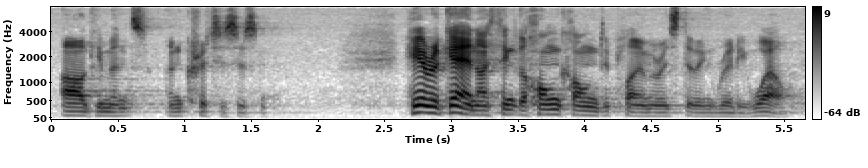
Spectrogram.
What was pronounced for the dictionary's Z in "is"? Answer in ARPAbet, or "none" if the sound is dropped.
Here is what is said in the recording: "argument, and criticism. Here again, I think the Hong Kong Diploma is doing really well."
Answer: Z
